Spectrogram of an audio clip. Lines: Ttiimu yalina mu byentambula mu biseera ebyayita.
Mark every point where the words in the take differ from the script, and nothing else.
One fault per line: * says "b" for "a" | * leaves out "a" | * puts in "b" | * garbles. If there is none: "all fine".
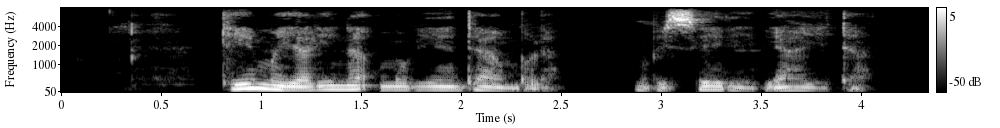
all fine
